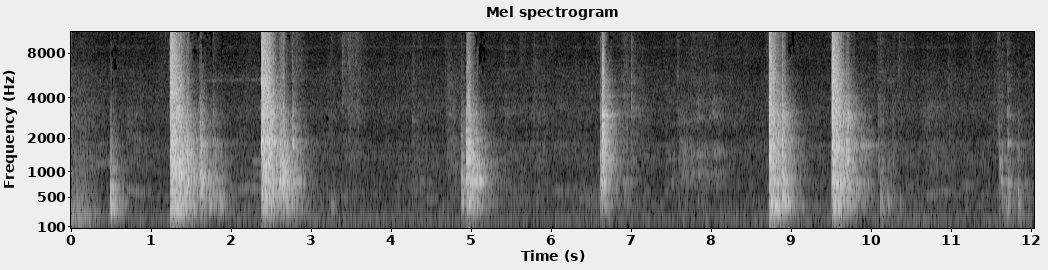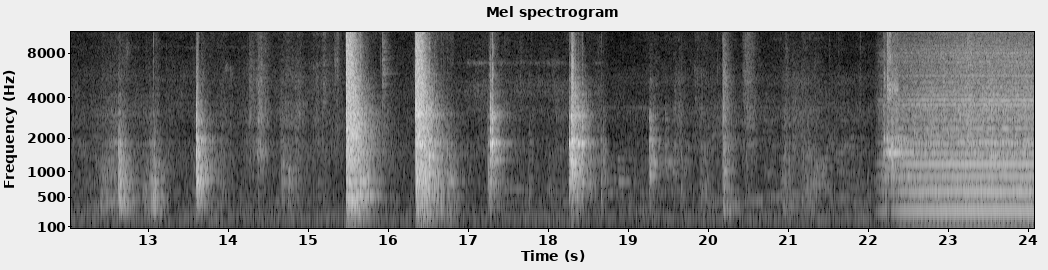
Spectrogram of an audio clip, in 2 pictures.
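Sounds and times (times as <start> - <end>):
hammer striking wood: 1.2 - 1.8, 8.7 - 10.2, 15.5 - 17.4.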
